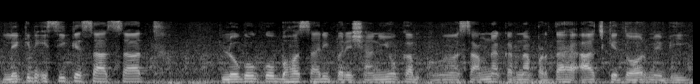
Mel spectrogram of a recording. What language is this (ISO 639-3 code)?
urd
